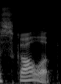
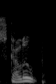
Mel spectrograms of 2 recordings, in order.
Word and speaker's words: scallop: Like I don't pronounce it scallop. It's a scolop. Oh. How do you pronounce it? Oh. Uh, I pronounce it as scaloop.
